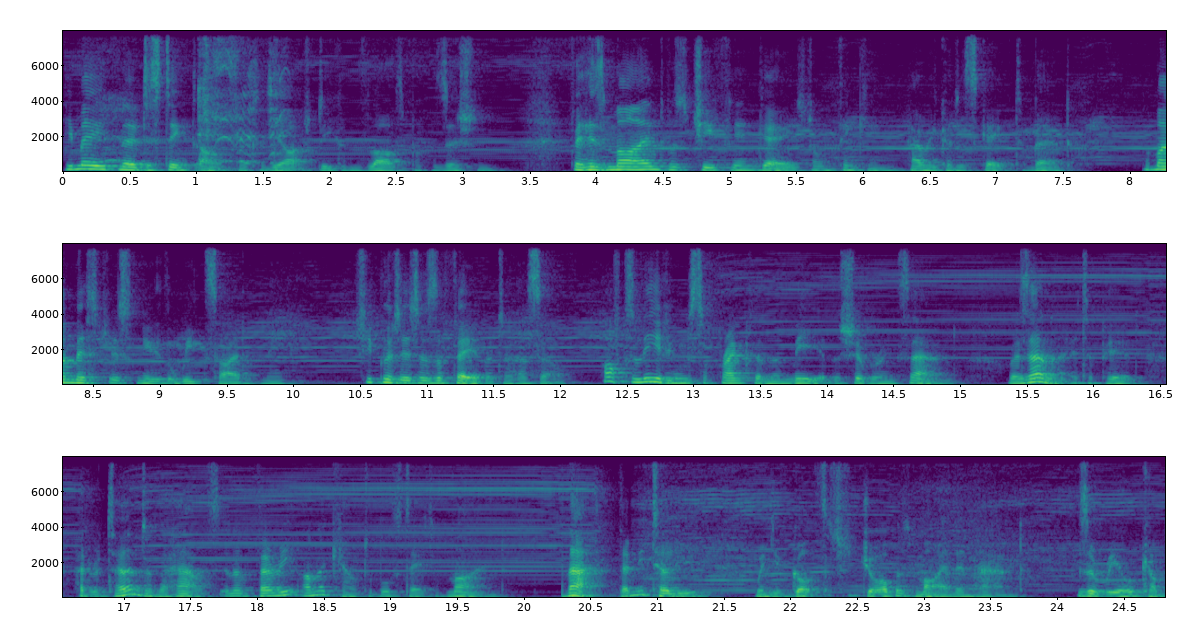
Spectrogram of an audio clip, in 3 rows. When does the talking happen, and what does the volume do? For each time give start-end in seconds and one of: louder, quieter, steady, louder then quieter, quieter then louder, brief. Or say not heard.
0.0-24.7 steady.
